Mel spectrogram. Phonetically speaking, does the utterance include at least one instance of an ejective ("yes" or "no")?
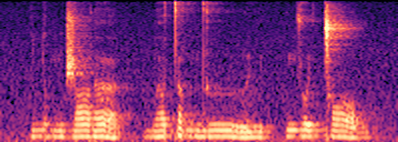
no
